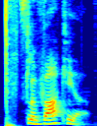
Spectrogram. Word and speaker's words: Slovakia: Slovakia. Slovakia. You can hear that stress is on the second syllable.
